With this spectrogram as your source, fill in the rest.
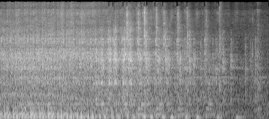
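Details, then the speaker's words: Small air-cooled engine after carburetor and fuel system service: fires and runs with a fast, even putter, then winds down smoothly; no misses, runs as well as before. "let's see fuel on yeah it runs just as good as it ever"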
